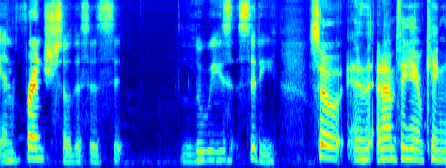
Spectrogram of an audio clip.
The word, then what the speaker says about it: Louis: So the city was named for King Louis in France, Louis XVI. And so in French, he would have been Louis, or Louis is the best English approximation of that word.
